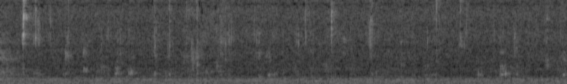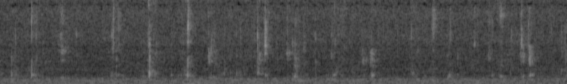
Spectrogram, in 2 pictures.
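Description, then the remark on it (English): Wet chewing of gum with scattered moist clicks and smacks, steady over a soft, constant background hiss with no talking. “Sorry, y'all. I'm chewing this gum.”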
